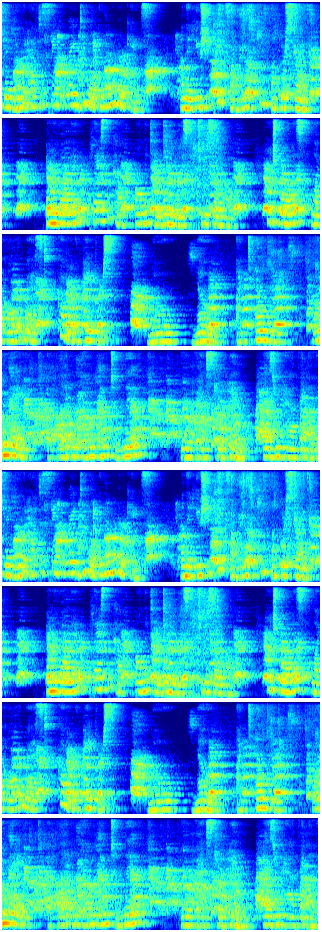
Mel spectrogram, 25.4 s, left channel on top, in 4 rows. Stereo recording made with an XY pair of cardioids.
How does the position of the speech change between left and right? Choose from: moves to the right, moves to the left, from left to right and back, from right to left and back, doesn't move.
doesn't move.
